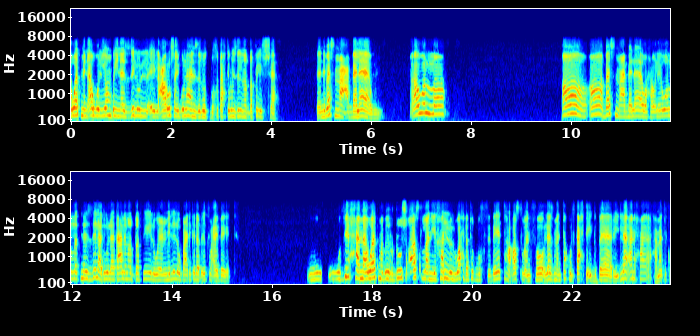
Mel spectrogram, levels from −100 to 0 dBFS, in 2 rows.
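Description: Five stretches of AMR comfort noise replace the real background: 4.29–4.91 s, 6.37–6.77 s, 7.65–9.81 s (the longest, about 2.2 s), 15.45–16.71 s and a brief 17.01–17.13 s. In each, the sending side judged the line silent and stopped transmitting speech frames, so the receiver synthesised a smooth, steady hiss from a rough level-and-spectrum estimate. The texture audibly switches at each boundary.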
